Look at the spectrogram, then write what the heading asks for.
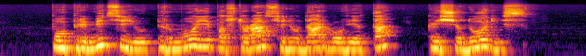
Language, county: Lithuanian, Kaunas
